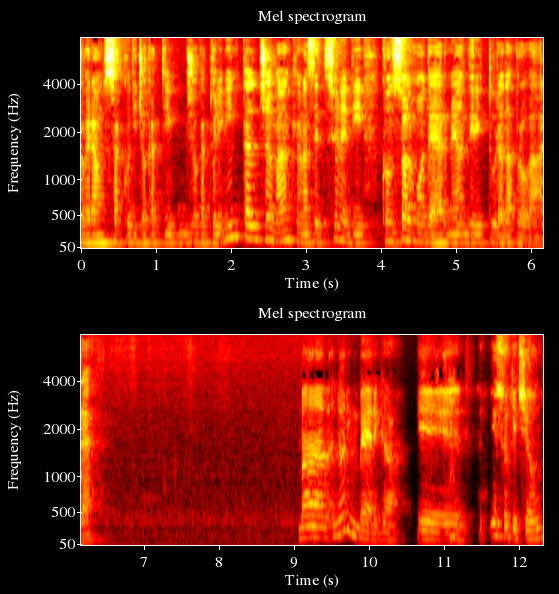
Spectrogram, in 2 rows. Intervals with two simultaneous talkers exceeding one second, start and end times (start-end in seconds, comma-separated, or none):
none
